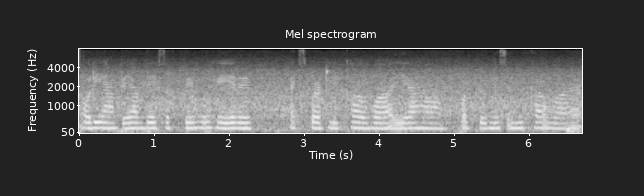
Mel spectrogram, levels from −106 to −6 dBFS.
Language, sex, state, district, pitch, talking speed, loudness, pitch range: Hindi, female, Haryana, Rohtak, 195 Hz, 160 wpm, -16 LUFS, 195-200 Hz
